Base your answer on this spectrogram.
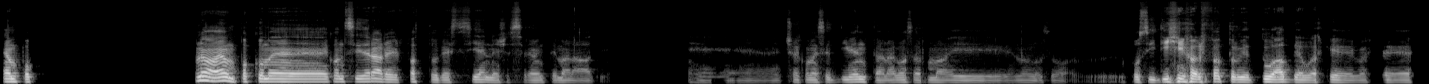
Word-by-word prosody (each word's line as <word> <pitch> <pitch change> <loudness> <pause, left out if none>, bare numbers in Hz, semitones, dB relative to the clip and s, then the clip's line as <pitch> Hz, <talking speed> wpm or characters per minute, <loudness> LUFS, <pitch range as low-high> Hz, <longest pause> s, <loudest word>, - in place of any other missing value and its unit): È 130 - +2
un 130 - +5
po' 120 -2 -2 1.6
No, 185 -4 +7
è 155 - +8
un 160 -6 +6
po' 130 -1 -2
come 125 -2 +4
considerare 130 -1 0
il 110 - -3
fatto 120 0 -8
che 105 0 -8
si 105 +2 -11
è 115 - -3
necessariamente 100 -1 -10
malati. 90 -3 -15 0.9
Ehm, 90 -1 -26
cioè 105 - -15
come 105 0 -9
se 105 0 -12
diventa 115 -1 -4
una 100 0 -11
cosa 105 0 -10
ormai 95 -3 -13
non 95 +1 -19
lo 90 - -18
so, 90 -1 -26
mhmm, - - -30
positiva 120 +4 +2
il 115 - +4
fatto 125 0 -1
che 110 -2 +1
tu 125 +1 +4
abbia 115 -2 +2
qualche 100 -1 -5
qualche 100 +1 -13
105 Hz, 150 wpm, -18 LUFS, 95-125 Hz, 1.6 s, è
